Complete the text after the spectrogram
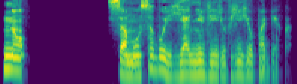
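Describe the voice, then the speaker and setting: A man reading a storybook voices a fiery, indignant young girl with a sharp, defiant manner. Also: medium pitch, unhurried, vocal fry, no echo, clean studio sound.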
